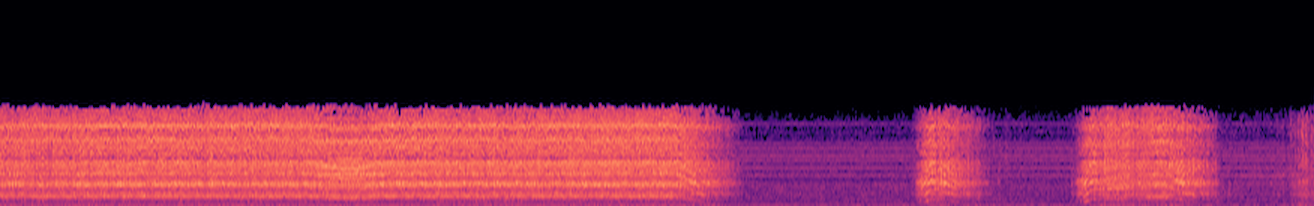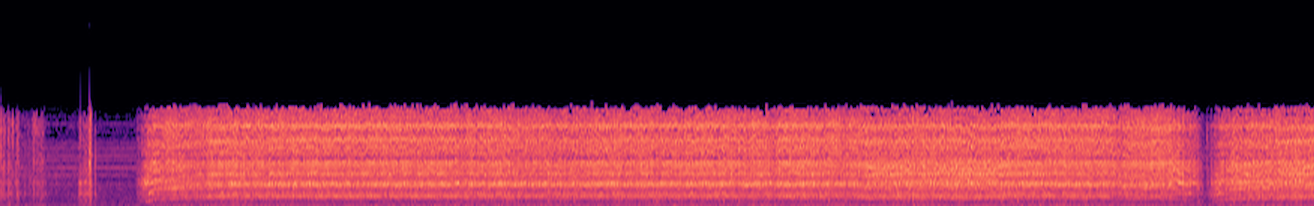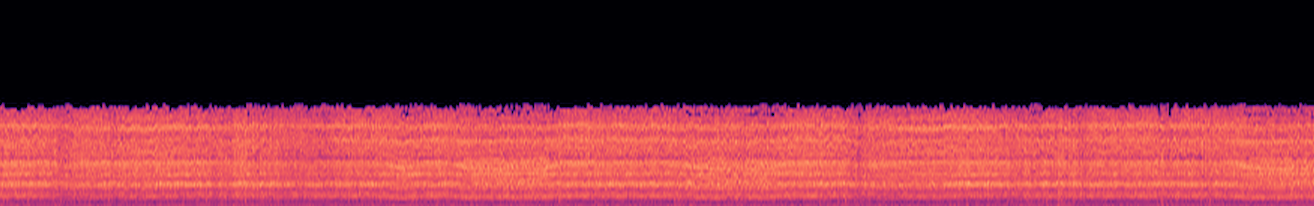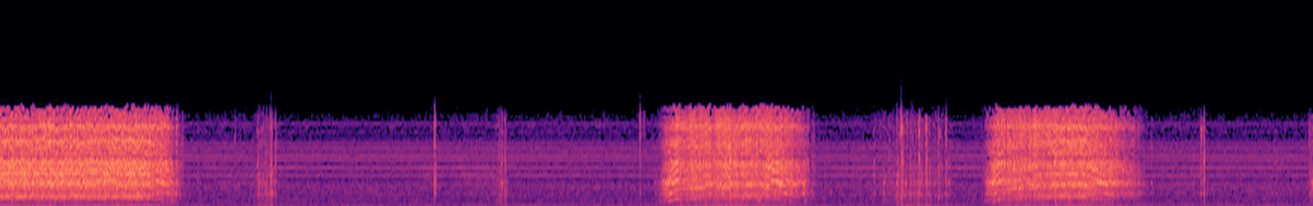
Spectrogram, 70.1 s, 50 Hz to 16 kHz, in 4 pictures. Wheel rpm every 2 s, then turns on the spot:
230, 230, 230, 230, 160, 0, 30, 130, 20, 40, 220, 240, 240, 230, 230, 220, 180, 200, 220, 240, 220, 230, 220, 220, 230, 230, 210, 90, 0, 0, 30, 130, 20, 130, 0.
16-18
